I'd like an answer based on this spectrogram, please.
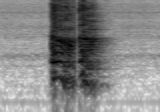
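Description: One harsh two-part throat clear, lasting about half a second.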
